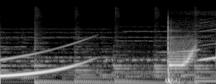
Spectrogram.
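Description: Cartoon sound effect: a whistle-like swoop rising steadily in pitch for about a second, over children's background music, then a short sharp hit near the end.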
